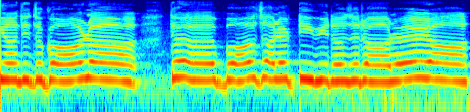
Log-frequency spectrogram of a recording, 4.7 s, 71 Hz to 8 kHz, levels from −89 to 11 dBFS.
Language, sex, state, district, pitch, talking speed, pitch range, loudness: Punjabi, female, Punjab, Kapurthala, 275 Hz, 180 wpm, 270-285 Hz, -10 LUFS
